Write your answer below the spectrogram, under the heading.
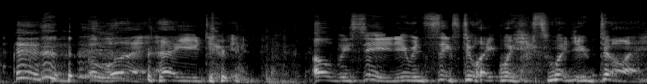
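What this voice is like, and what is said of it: Cockney-accented devil character voice. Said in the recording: “your Lucifer impression ... Oh, Cockney ... That's Cockneys now”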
